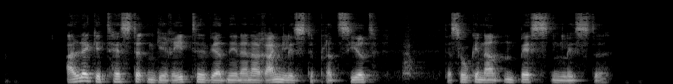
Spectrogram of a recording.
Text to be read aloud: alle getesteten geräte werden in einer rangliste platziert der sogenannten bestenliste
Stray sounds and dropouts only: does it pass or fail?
fail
